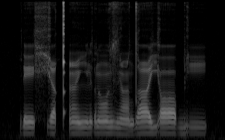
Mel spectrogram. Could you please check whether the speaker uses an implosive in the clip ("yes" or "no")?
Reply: no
